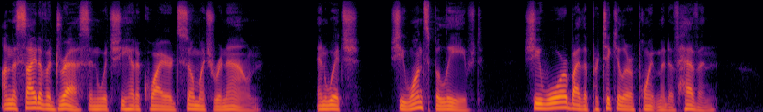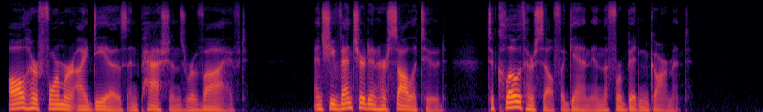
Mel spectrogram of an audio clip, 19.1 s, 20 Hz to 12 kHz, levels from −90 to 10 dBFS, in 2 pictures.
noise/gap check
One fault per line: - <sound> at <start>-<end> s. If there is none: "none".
none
